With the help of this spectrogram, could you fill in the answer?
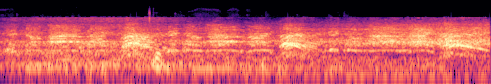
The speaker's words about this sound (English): The chant is get your mind right. It's the mantra of the man out front, the heartbeat of the Alabama Crimson Tide.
